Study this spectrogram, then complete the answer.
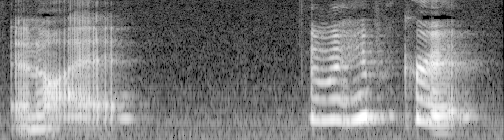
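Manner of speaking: high, tearful confession pushed out between sobs; real crying. Real, not acted. Vlogger admitting her anorexia to viewers, crying. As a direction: force the words out through tears. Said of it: "I'm just gonna cry".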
